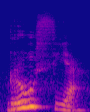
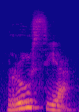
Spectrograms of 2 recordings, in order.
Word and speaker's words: Rusia: Okay, give me an U. Rusia, Rusia. See?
